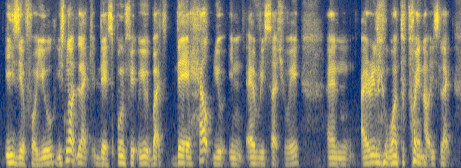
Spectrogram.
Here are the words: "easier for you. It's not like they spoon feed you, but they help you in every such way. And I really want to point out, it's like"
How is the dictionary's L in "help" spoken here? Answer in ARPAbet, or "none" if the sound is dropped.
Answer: L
